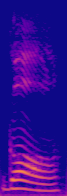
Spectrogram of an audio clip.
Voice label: "gol", Czech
